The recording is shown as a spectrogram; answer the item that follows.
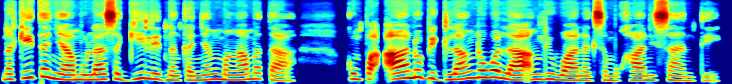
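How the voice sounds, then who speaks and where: A woman's voice: medium pitch, animated, moderate pace, dry recording. A woman reading a scripted dramatic love story as a storyteller.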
